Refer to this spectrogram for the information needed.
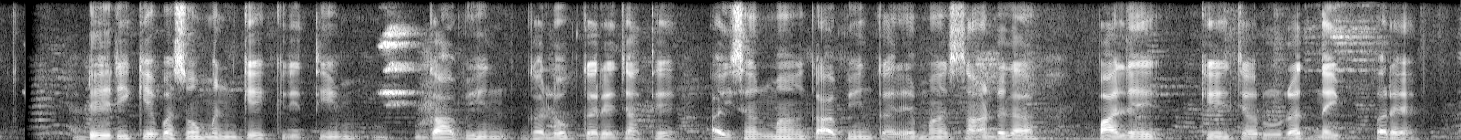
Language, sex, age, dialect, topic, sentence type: Chhattisgarhi, male, 31-35, Western/Budati/Khatahi, agriculture, statement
